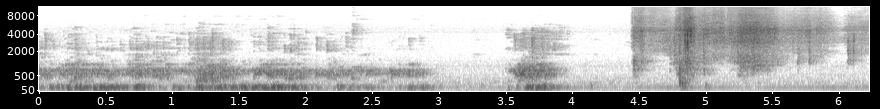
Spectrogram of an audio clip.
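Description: A plastic piping bag filled with buttercream crinkling and rustling as it is squeezed and handled. The rustle is loudest for the last second and a half, with a brief rustle just before it.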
